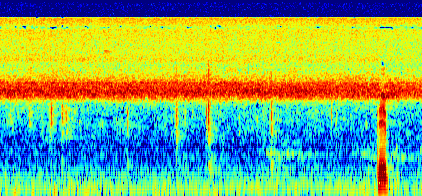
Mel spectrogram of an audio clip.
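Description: Steady high-pitched insect chorus, like crickets, with a few faint light clicks from a multi-tool turning the brake caliper bolts.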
